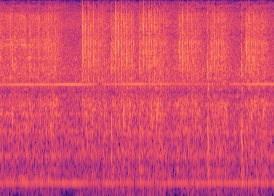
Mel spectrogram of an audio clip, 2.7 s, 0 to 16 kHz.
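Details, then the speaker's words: Hoonigan EX07 RC car after replacing the weak stock steering servo with an upgraded one: quick, crisp whirring bursts about every third of a second as the servo snaps side to side, much faster than the original, a healthy servo. "we can hear it kind of banging away really quick check out that much quicker"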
